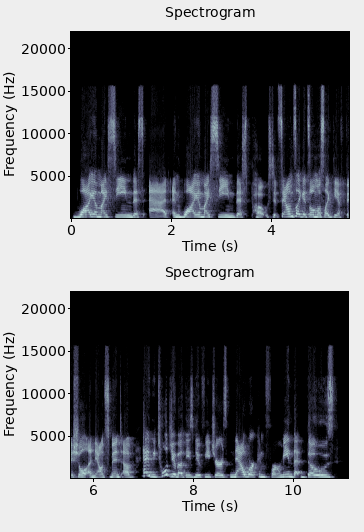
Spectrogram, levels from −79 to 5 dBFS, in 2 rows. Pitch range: 210-260 Hz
